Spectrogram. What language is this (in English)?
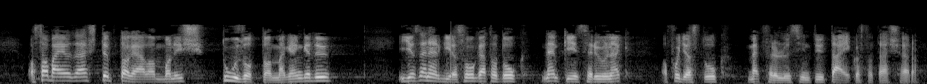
Hungarian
